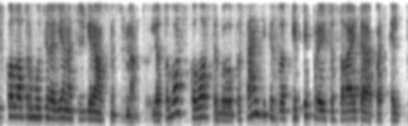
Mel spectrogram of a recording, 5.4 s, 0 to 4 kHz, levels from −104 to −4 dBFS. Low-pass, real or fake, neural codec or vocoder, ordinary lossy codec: 3.6 kHz; real; none; AAC, 32 kbps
